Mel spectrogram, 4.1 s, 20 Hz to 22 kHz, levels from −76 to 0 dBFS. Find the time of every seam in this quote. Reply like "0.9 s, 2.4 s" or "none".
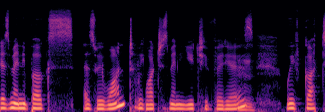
1.8 s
